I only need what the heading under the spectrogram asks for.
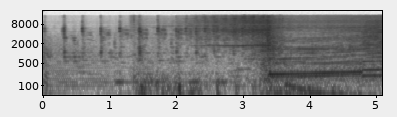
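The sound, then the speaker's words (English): A Lexus RC F sports car is heard as regular ticking clicks give way to engine sound, which swells after about three seconds into a steady, louder drone with a sustained tone. “The Lexus RCF. Experience performance in every detail.”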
